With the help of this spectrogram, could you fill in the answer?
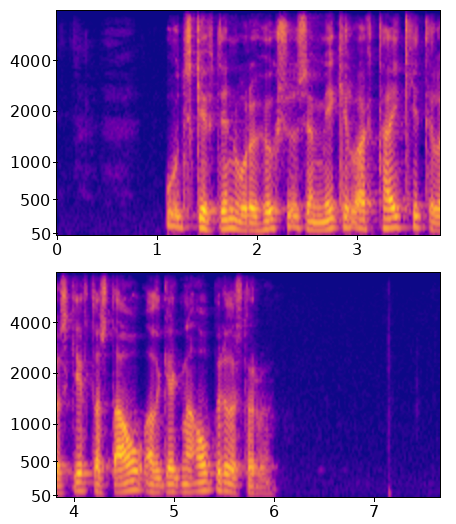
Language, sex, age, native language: Icelandic, male, 60-69, Icelandic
